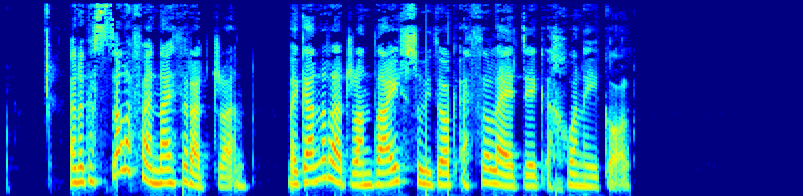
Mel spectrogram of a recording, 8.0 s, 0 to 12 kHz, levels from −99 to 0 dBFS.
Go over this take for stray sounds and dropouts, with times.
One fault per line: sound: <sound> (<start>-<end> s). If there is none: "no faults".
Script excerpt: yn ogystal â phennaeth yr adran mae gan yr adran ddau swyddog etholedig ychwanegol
no faults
